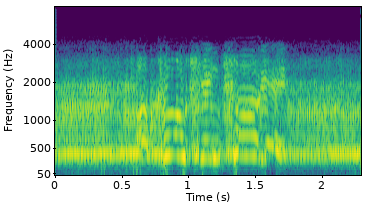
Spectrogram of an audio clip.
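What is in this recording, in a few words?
English near waypoint mood high; War Thunder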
